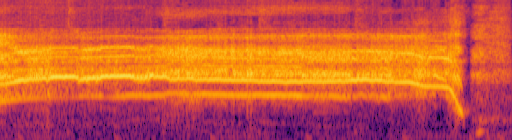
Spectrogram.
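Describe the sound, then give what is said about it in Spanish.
A woman's loud, sustained high-pitched scream, voiced as part of a joke, holding steady for about two seconds before sliding sharply down and cutting off, with no other talk. “Y se fueron ahí a encontrar su carro. Y grita”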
